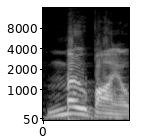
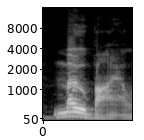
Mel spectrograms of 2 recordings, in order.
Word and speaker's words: mobile: to the phone itself unless you're down in alabama where there's a city spelled exactly the same way pronounced mobile and that is why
